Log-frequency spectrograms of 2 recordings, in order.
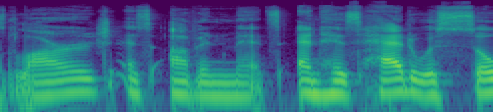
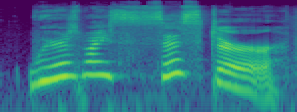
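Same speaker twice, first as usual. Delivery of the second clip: high loud desperate cry; desperate demand; 7 dB louder, slower than usual. Acted. Boy pleading with guard for his sister, loud. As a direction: demand an answer, voice cracking high.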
